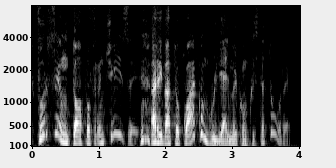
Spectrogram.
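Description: A man's voice: a little high, wildly swooping pitch, normal speed, breathy edge, voice pushed up, full character voice. A man putting on a chattering, eager young girl. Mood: musing.

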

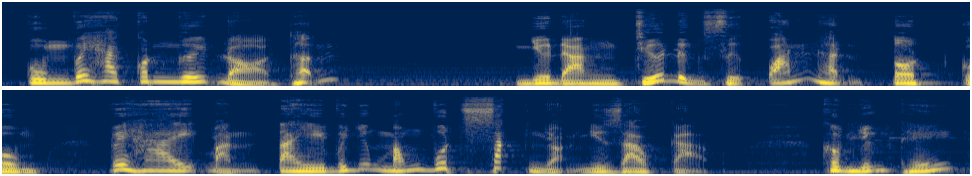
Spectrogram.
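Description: A man's voice: on the high side, breathy edge. A man reading a horror story aloud in a dramatic storytelling manner. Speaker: narrator. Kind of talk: scripted horror narration.

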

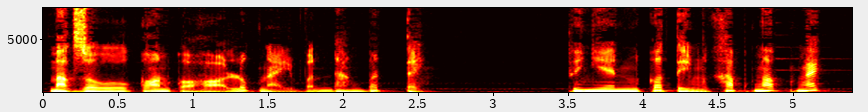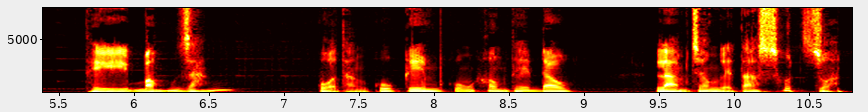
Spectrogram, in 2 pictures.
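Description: A man's voice: medium pitch, big pitch swings, a little slow, darkish tone, no room sound, faint music behind. A man narrating a ghost story with a dramatic delivery.

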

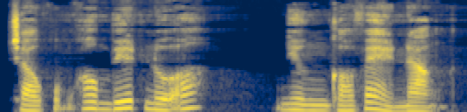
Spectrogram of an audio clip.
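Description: Một người phụ nữ đọc truyện lồng tiếng một cô y tá trẻ giải thích lễ phép, thận trọng. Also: female voice, lowish voice, moderate pace, mellow, no echo, clean studio sound. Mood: careful. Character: young hospital nurse, polite and careful.

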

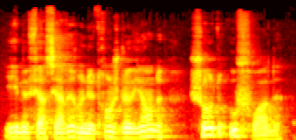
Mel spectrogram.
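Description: A man's voice: on the low side, lively intonation, measured pace, darkish tone. A man voicing a resolute young woman giving firm, clipped orders in an audiobook reading.

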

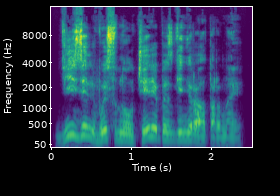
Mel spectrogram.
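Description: A man narrating a fairy-tale audiobook in a lively, expressive way. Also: mid-range voice, moderate pace, slightly rough, no room sound. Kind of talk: audiobook reading.

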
